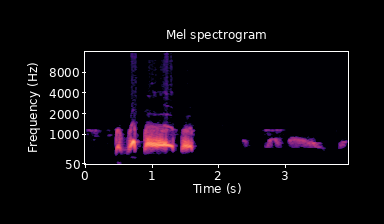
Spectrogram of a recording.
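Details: Spotted dove of cườm sa type delivering one thúc gù phrase: two short punchy notes, a long steady coo, a short final note, then a few soft quiet coos.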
